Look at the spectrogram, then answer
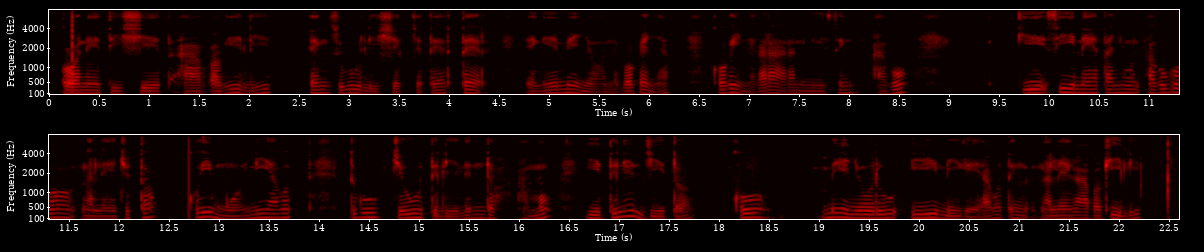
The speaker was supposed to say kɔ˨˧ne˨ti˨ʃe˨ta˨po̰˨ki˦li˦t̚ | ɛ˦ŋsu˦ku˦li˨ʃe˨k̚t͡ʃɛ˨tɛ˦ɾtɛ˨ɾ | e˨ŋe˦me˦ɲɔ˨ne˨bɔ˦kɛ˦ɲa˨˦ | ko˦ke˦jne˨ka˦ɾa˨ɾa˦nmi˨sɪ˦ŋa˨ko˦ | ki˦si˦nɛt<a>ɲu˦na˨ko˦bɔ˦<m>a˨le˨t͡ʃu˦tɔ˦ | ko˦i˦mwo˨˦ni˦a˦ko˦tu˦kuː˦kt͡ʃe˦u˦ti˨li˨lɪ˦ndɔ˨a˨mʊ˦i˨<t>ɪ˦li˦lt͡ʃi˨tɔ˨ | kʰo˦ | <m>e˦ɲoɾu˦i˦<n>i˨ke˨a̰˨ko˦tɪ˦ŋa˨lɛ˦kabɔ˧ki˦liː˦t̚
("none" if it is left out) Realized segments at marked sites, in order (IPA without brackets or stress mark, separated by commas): a, ŋ, t, m, m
